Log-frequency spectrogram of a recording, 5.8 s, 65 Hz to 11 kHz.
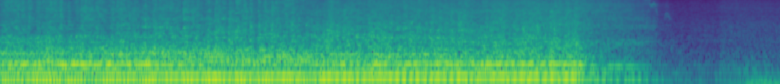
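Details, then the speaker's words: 6th-gen Camaro V8 with new cam, heads and intake, dyno-tuned with valve lash set: loud, lumpy, galloping idle with strong low rumble, even and steady, louder and rowdier than the previous engine; normal healthy cammed V8 idle. "Dang, that's a little bit louder than the last engine. Yeah. Sounds rowdy."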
